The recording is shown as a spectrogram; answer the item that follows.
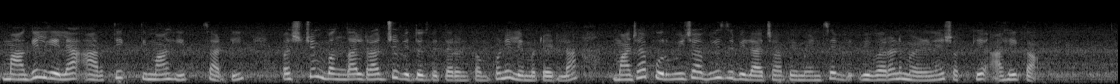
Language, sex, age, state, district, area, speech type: Marathi, female, 45-60, Maharashtra, Thane, rural, read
